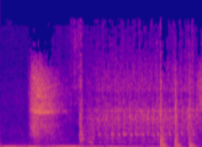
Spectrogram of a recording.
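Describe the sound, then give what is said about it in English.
A red Ford's starter grinds and whines in the rain in an empty parking lot while a low engine rumble churns underneath, the motor never quite catching, followed by a few sharp thumps near the end. “tries to start the Ford.”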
